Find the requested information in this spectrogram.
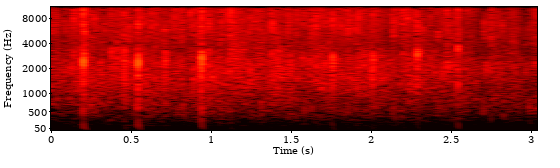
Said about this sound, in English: All right, let's just give another clap for the choir.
